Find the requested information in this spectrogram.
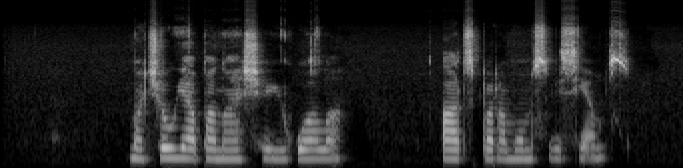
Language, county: Lithuanian, Vilnius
